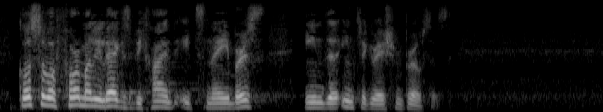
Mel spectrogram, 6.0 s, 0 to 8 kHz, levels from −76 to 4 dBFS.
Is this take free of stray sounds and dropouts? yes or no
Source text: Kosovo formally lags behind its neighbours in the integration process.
yes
